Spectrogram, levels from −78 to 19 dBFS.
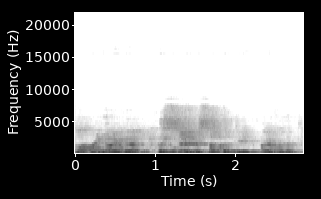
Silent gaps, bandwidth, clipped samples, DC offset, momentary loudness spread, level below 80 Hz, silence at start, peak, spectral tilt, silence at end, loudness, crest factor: none; 7.6 kHz; under 0.1%; under 0.1%; 4 LU; -60 dBFS; 0 s; -2 dBFS; -8.5 dB/octave; 0.05 s; -15 LUFS; 14 dB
